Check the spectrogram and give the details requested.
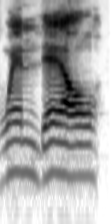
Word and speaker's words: Wendell: Wendell North Carolina and it is pronounced Wendell however it was named for Oliver Wendell Holmes don't ask me why um but it is wendelle and that's because there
